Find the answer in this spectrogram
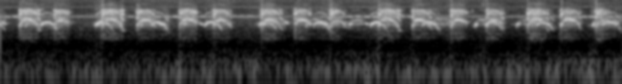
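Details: Nestling kingfishers begging as they are fed in a natural nest: quick series of harsh, scratchy high notes in close pulses, roughly twice per second, with low hum beneath.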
